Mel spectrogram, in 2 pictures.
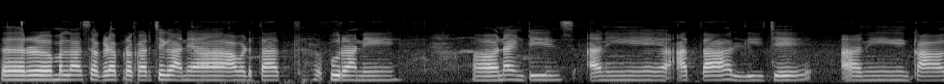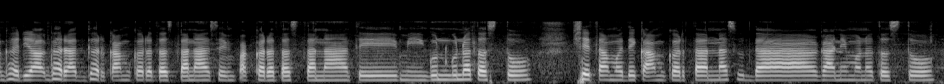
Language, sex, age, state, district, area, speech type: Marathi, female, 30-45, Maharashtra, Nagpur, rural, spontaneous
